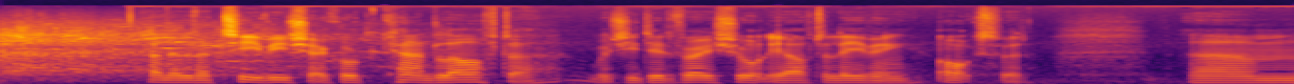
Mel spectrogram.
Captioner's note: laughter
